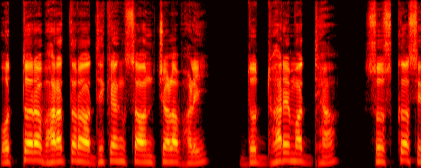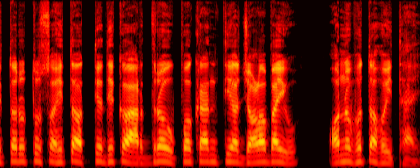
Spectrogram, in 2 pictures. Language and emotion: Odia, neutral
